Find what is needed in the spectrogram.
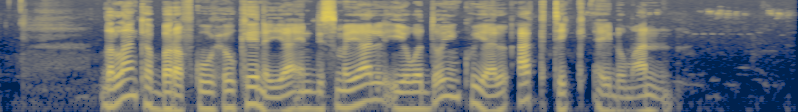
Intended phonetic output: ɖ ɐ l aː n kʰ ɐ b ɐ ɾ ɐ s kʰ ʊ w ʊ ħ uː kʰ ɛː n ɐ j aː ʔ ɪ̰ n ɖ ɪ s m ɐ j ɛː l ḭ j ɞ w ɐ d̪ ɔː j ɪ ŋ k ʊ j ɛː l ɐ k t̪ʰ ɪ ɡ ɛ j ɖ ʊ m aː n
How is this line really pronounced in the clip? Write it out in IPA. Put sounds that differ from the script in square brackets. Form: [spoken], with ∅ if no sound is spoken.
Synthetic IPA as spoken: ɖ ɐ l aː [ŋ] kʰ ɐ b ɐ ɾ ɐ [f] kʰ ʊ w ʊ ħ uː kʰ ɛː n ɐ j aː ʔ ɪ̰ n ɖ ɪ s m ɐ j [aː] l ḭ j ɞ w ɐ d̪ ɔː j ɪ ŋ [kʰ] ʊ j [aː] l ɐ k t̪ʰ ɪ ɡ ɛ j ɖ ʊ m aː n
